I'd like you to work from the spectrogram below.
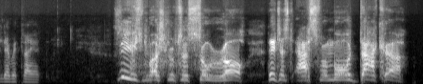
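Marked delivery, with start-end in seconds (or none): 1.5-5.0 creaky, rough, raised fantasy orc voice. Trying out another speaker's quoted line: orc voice. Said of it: "I can do orcs for the rest".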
